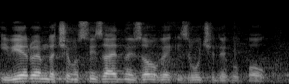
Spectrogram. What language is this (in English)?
Croatian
